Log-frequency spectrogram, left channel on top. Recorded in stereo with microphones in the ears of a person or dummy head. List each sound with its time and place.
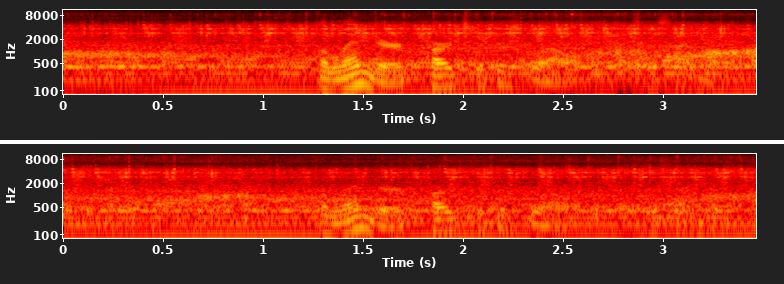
1.3 s a man speaking: 80° left, 0.6 m; by 3.4 s 25° left (ahead or behind), 1.7 m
